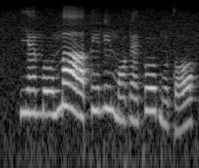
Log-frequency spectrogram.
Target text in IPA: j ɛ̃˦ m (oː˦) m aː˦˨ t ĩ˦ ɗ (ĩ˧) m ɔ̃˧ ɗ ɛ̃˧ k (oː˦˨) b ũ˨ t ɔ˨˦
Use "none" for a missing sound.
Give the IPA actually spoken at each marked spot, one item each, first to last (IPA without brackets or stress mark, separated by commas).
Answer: oː˦, ĩ˦, oː˦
